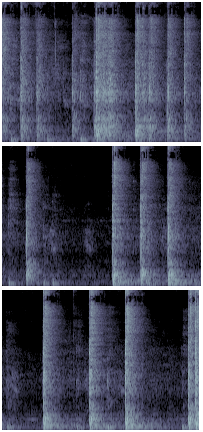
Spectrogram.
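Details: Fireworks boom in repeated heavy thuds, each followed by a fading rumble, with faint speech in the background and no animal sound.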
